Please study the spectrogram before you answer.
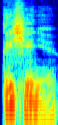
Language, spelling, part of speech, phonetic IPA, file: Russian, крещение, noun, [krʲɪˈɕːenʲɪje], Ru-крещение.ogg
- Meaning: 1. baptism (Christian sacrament with water) 2. Epiphany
